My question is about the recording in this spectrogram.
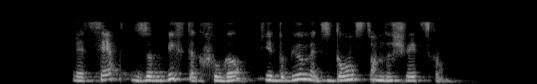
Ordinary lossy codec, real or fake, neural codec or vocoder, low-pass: none; fake; codec, 16 kHz, 1.1 kbps, Voila-Tokenizer; none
